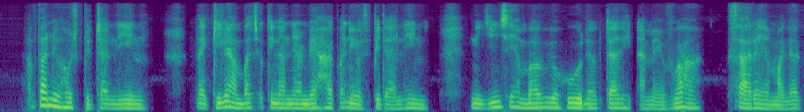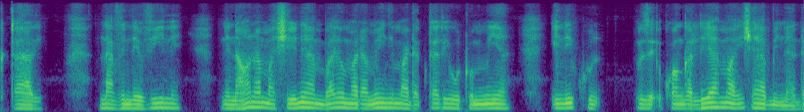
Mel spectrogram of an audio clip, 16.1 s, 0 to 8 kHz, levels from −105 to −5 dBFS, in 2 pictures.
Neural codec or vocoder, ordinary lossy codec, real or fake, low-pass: codec, 16 kHz in and 24 kHz out, 0.8 kbps, FocalCodec, streaming, 65536 codes; AAC, 48 kbps; fake; 7.2 kHz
